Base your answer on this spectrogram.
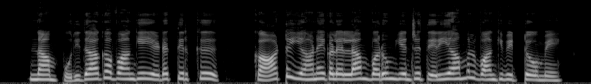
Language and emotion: Tamil, sad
